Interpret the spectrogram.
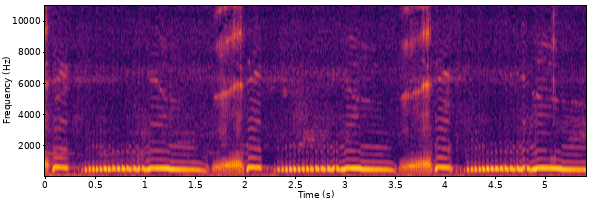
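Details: Cooing of a male puter dove in full performance. Three long, rolling, low coos are each preceded by a quick throaty upward note, and the phrases follow one another about every two seconds.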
